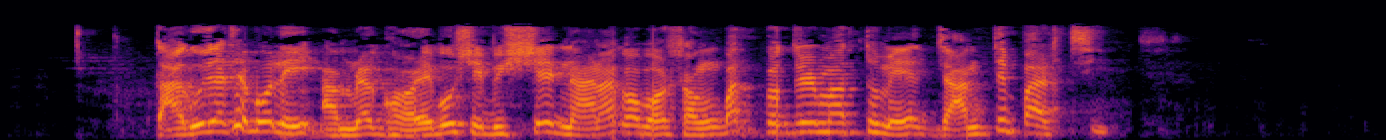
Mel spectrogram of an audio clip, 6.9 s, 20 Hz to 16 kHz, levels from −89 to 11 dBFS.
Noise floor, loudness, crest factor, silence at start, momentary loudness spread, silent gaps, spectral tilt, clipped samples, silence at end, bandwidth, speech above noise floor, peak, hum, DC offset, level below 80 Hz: -80 dBFS; -13 LUFS; 14 dB; 0.8 s; 5 LU; none; -3.5 dB/octave; under 0.1%; 1.4 s; 8.2 kHz; 67 dB; 0 dBFS; none; under 0.1%; -56 dBFS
